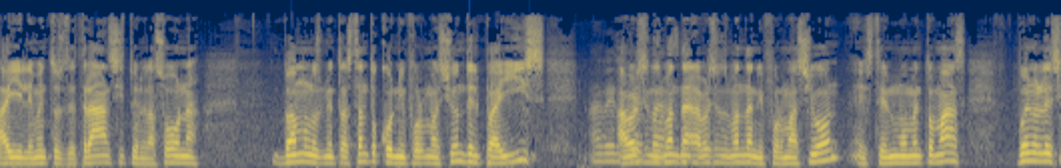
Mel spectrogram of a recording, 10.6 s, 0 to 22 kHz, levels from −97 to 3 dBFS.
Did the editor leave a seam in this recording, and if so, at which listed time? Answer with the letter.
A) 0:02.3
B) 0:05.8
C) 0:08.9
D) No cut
B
